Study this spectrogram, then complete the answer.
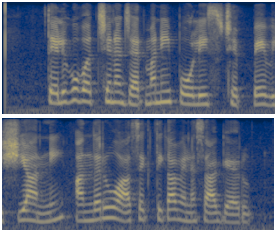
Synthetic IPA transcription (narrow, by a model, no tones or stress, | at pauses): t̪e̞luɡuʋɐt͡ʃːinɐd͡ʒɐɾmɐniːpo̞ːliːst͡ʃepːe̞ːʋiʂɐjaːnːiɐnd̪ɐɾuːaːsɐkt̪iɡaːʋinɐsaːɡaːɾu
